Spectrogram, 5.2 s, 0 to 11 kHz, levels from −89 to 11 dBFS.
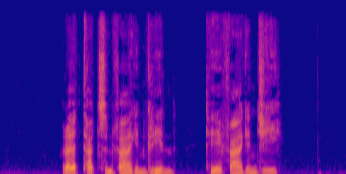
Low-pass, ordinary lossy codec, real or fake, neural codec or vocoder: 9.9 kHz; AAC, 64 kbps; fake; vocoder, 22.05 kHz, 80 mel bands, Vocos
